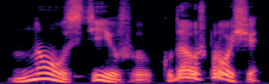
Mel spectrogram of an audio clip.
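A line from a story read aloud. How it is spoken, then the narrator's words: Sighing, slow, emphatic. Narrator (Russian): Валюженич вздохнул и начал говорить медленно, выделяя каждое слово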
